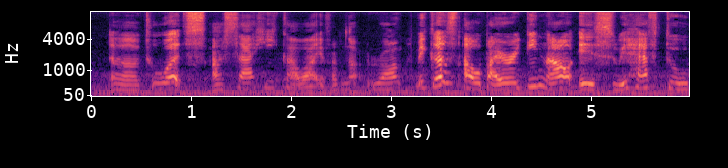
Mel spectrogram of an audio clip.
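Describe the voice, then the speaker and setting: Noticeable background noise surrounds a woman. She speaks at a moderate pace with lively intonation. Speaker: travel vlogger. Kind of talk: vlog narration. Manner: stuttering.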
